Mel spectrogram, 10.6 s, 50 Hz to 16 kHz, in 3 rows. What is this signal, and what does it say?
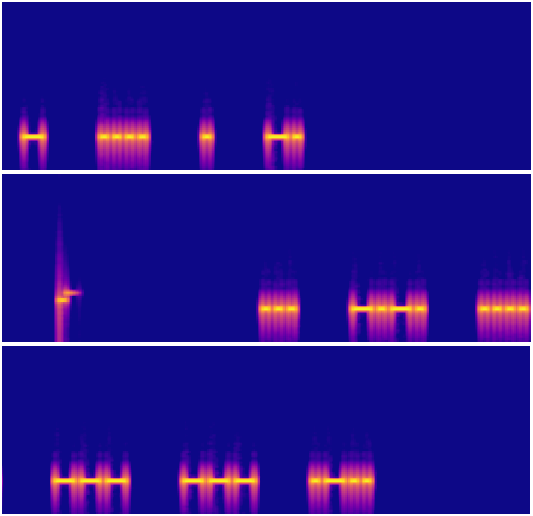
Morse code, heard as a keyed tone, about 28 wpm, spaced as for 16 wpm, 700 Hz. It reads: THEN SCHOOL
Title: 3x Character Spacing - Top 300 Words - 28wpm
